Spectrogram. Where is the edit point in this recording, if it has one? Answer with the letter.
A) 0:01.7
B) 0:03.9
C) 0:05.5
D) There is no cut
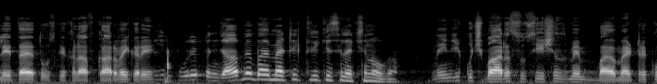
A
